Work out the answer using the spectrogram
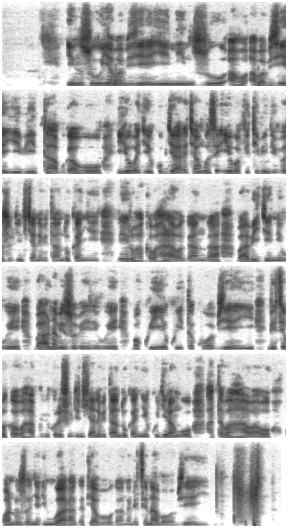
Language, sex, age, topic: Kinyarwanda, male, 18-24, health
